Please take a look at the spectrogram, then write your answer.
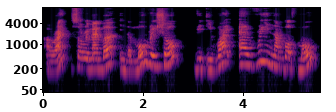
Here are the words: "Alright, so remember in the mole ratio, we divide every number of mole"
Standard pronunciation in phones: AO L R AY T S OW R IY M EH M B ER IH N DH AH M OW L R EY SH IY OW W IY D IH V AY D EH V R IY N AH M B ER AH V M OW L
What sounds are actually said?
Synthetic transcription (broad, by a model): AO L R AY T S OW R IY M EH M B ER IH N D AH M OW R EY SH OW W IY D IH V AY D EH V R IY N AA M B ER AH F M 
